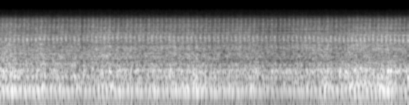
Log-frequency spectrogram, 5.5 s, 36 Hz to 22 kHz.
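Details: GY6 scooter engine after losing power at about 50 mph: a loose, uneven tapping rattle at about three per second, seemingly from the lower motor. It persists after a valve adjustment that found one valve very tight, and the owner suspects rod knock.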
